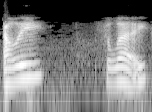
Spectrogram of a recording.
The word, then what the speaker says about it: Ali Saleh: Yemeni President Ali Saleh, that's how I'm pronouncing it anyway.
